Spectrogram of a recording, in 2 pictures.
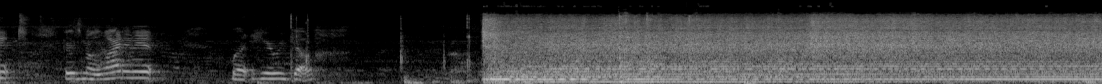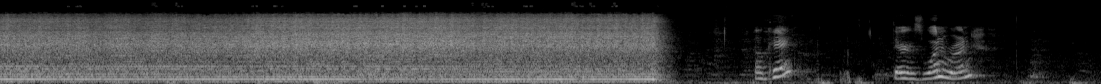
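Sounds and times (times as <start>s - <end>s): drive whirring: 4.0s - 17.8s
garage door opener motor hum: 4.8s - 17.8s.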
